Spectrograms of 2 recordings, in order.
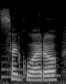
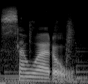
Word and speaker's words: Saguaro: parku to to że bardzo dużo ludzi źle wypowiada nazwę nie bo pisze się to Saguaro i chciałoby się po prostu powiedzieć Saguaro ale nie wymaga się Sauer o no i solarów to jest nazwa tego kaktusa tych kaktusów które są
